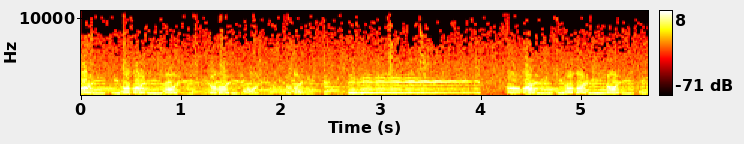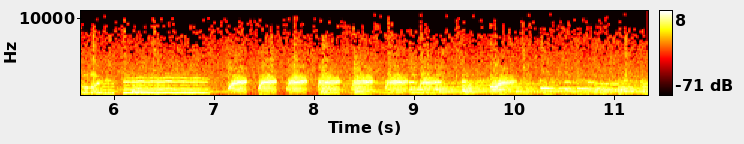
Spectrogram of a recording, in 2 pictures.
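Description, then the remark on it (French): A voice imitates a duck's quacking in a long, rhythmic run of loud, nasal quacks, ending in a quick burst of short repeated calls. “Coin, coin, coin, coin, coin, coin, coin, coin, coin, coin, coin.”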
